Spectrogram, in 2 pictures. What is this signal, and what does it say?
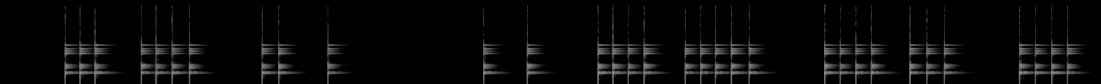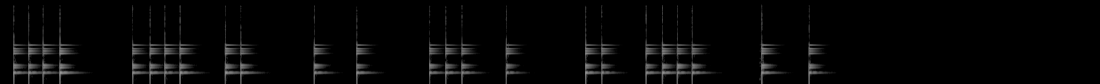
Tap code, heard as taps on a metal pipe, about 6 knocks a second. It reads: OF AUSTRALIA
